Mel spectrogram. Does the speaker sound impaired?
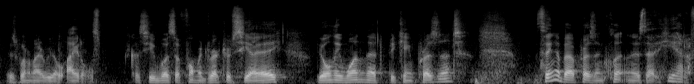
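No.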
